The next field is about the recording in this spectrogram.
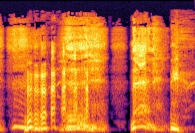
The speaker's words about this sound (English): You don't have enough heavy breathing.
